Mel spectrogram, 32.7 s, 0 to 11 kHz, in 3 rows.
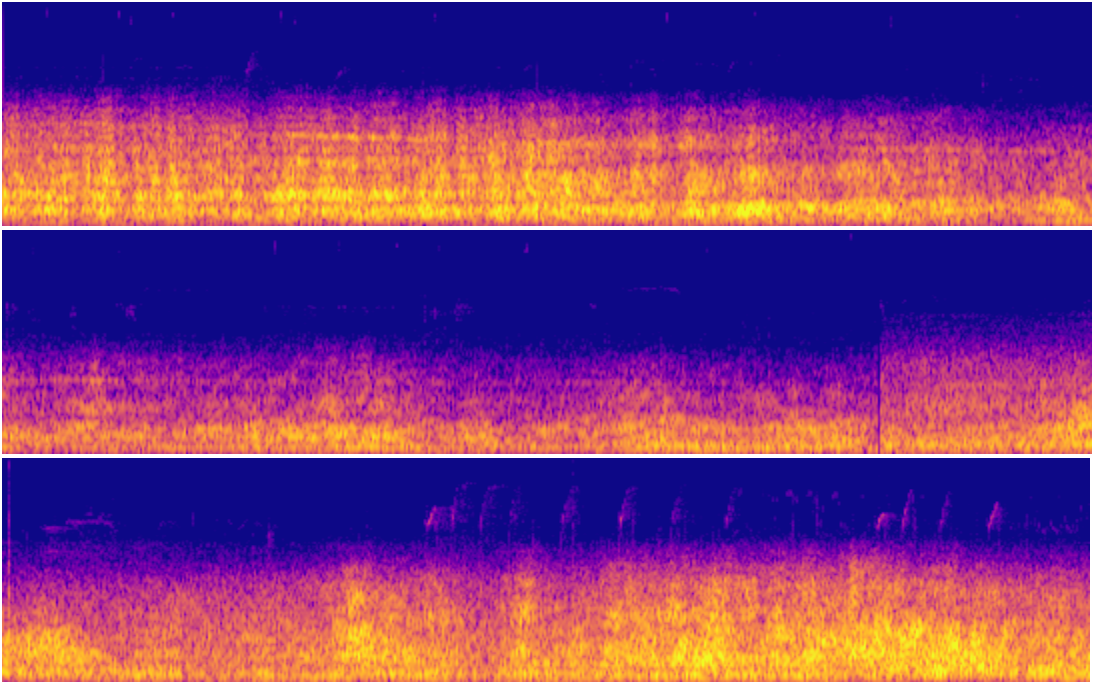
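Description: Loud jet noise from an F-4EJ Phantom II's twin J79 turbojets as the jet flies past. The pitch falls in the first seconds as it moves away, the noise eases off through the middle, then builds again as it returns near the end.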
